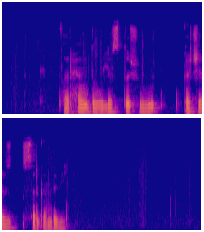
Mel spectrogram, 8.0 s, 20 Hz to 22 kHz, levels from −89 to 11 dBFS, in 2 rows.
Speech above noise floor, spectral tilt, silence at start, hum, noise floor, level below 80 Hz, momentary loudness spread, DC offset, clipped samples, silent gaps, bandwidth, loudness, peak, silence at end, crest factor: 45 dB; -5.5 dB/octave; 1.15 s; none; -76 dBFS; -74 dBFS; 11 LU; under 0.1%; under 0.1%; none; 11 kHz; -32 LUFS; -10 dBFS; 2.7 s; 24 dB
